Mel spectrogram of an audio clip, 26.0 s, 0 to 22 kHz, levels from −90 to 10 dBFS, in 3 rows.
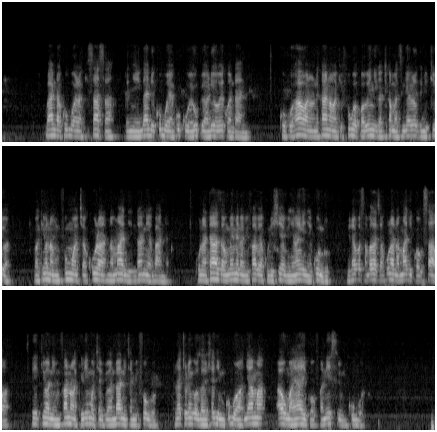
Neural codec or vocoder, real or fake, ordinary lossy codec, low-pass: codec, 24 kHz, 3.1 kbps, DualCodec; fake; Opus, 32 kbps; 7.2 kHz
